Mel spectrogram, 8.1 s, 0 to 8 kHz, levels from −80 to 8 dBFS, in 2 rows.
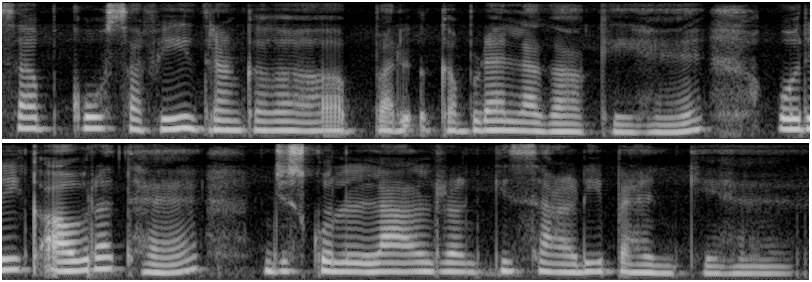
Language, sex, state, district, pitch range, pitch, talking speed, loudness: Hindi, female, Bihar, West Champaran, 180-215 Hz, 195 Hz, 155 wpm, -19 LUFS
